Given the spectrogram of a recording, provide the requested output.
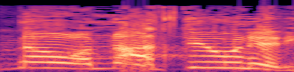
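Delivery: high, loud, stubborn refusal; fighting yell. Retold or imitated. John refusing in the fight, yelling. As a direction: shout back in a heated fight. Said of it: "I just told you they were fighting".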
